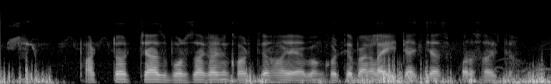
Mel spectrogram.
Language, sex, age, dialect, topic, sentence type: Bengali, male, 18-24, Jharkhandi, agriculture, statement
